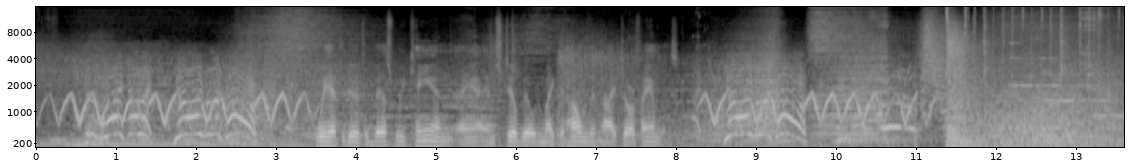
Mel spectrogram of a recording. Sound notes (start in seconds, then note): 8.2 siren wailing; 11.1 tense music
